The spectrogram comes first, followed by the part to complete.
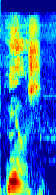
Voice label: "meos", Roon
